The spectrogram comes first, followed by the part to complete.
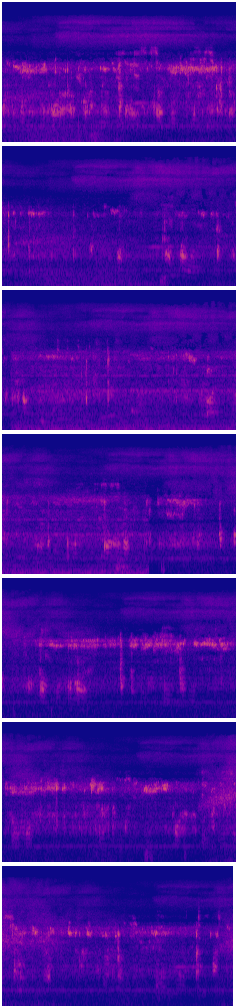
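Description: Improvised experimental vocal performance: dense clicking mouth sounds mixed with held high tones. A low drone joins from about ten to seventeen seconds in.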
